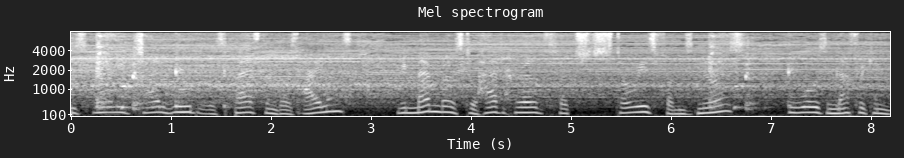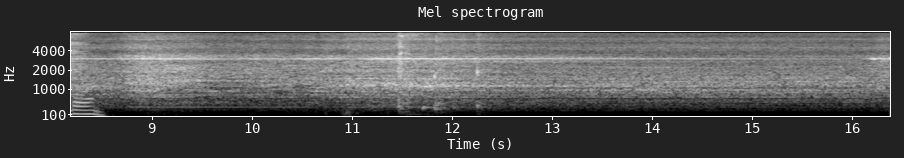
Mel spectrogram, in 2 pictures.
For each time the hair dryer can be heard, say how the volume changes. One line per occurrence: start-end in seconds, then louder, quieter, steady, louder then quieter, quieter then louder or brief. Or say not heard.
0.0-16.3 quieter.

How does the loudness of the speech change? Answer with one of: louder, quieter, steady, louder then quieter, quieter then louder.
steady.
